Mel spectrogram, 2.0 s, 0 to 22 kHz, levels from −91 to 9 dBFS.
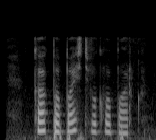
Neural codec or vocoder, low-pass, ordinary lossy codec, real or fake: none; 7.2 kHz; AAC, 48 kbps; real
